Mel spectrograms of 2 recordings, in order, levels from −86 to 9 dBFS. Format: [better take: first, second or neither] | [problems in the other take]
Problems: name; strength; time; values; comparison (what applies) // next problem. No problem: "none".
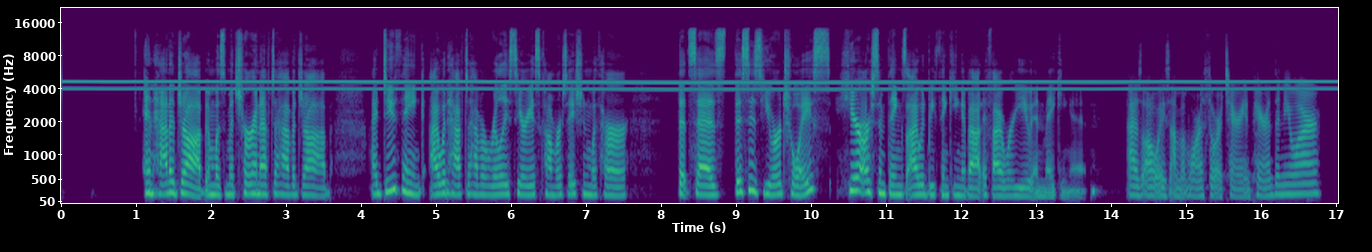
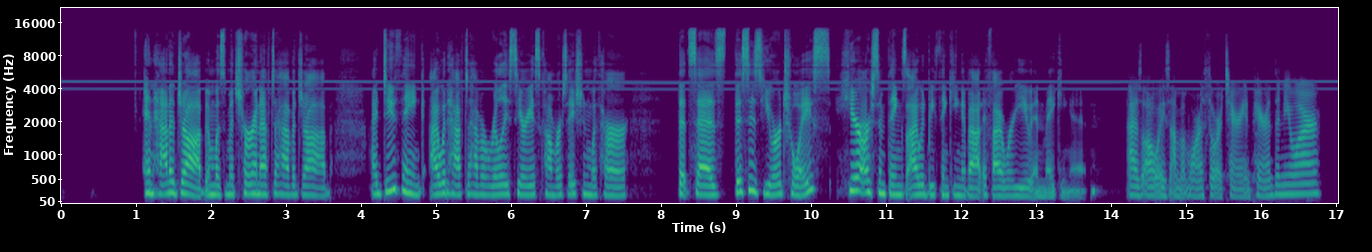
second | high-pitched whine; loud; throughout; 4.5 kHz, 6 dB below the speech; faint in the second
